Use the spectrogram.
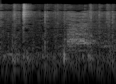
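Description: Dub breed pigeons cooing close by, soft throaty coos in a short burst with faint bird movement in the background.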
